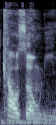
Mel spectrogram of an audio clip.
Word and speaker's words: calzone: It's definitely pronounced calzone. That E is not pronounced. I got some beef with people who are pronouncing that E.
